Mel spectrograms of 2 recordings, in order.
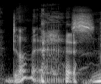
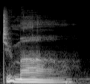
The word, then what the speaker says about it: Dumas: the Count of Monte Cristo by Alexander Dumas. That's what this is. He's like, it's pronounced Dumas.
